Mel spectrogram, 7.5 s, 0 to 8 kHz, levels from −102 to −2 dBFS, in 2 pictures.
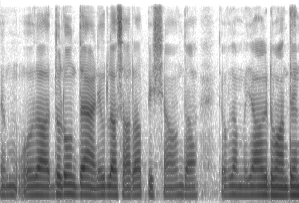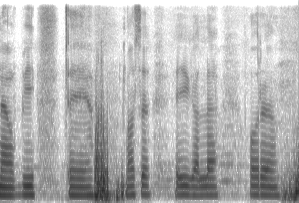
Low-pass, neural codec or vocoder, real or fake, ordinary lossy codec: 7.2 kHz; none; real; none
